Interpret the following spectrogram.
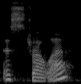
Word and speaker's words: Estrella: Here is a little bit of information about me, Dr. Estrella. It rhymes with umbrella.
